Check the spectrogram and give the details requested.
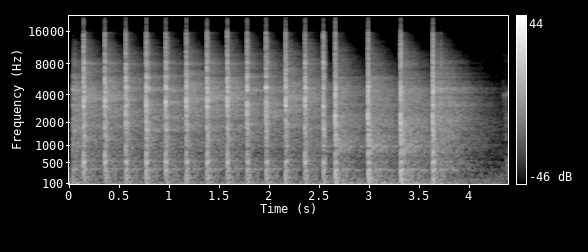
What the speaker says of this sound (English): you bust out the old chain brake and you make it go.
